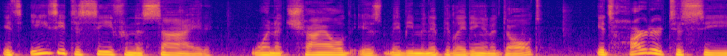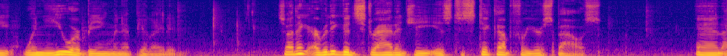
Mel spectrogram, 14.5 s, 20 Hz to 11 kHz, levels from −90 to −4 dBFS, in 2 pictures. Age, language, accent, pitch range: 50-69, English, American, 100-125 Hz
